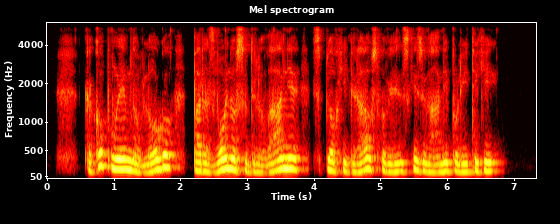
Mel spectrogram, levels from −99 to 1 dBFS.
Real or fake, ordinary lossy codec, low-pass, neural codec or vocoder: real; none; 5.4 kHz; none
